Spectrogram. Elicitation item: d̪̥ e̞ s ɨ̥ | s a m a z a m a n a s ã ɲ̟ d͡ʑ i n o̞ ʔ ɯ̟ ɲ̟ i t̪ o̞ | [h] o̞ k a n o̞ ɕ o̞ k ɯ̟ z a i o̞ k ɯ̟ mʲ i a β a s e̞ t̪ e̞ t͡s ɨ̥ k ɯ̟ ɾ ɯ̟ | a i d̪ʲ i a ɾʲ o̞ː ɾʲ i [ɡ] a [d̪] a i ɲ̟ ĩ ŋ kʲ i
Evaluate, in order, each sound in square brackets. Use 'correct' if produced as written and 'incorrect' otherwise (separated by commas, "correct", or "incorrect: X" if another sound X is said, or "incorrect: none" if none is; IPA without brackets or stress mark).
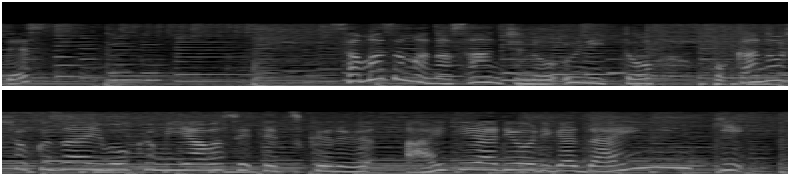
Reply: correct, correct, correct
